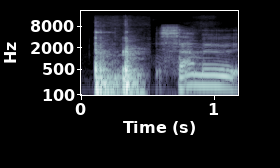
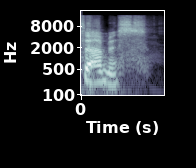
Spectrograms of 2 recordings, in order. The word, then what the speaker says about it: Samus: Is it, Samu is Samu. I want to get the pronunciations right. I'm not pronunciating. It's Samus. Samus.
